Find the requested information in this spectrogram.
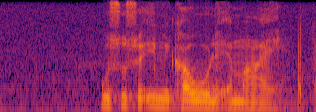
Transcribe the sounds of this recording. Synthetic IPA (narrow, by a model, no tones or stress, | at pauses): k̬ususwɛimikʰawolɛɛmaːjɛ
